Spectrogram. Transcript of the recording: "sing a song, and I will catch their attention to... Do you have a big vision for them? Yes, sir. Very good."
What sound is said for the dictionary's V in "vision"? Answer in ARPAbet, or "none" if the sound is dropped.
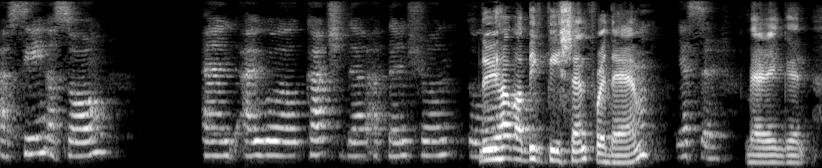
P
